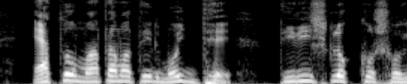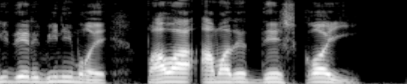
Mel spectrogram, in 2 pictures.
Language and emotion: Bengali, neutral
